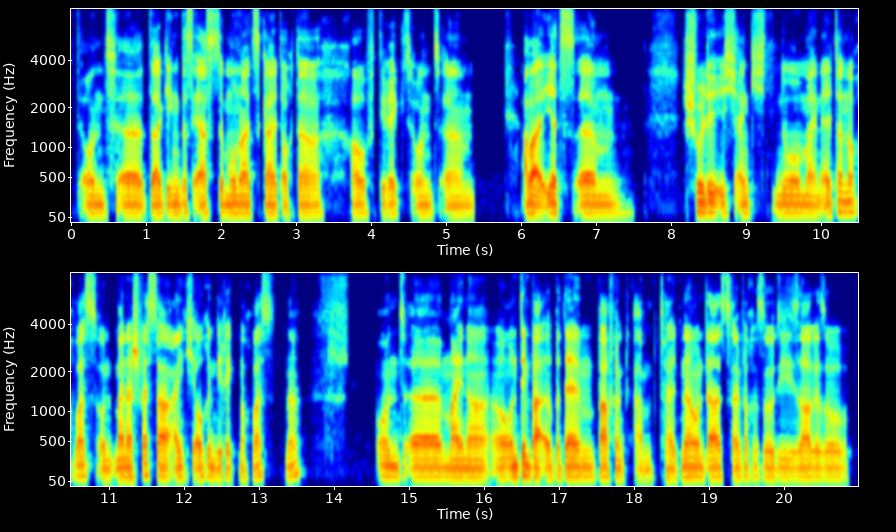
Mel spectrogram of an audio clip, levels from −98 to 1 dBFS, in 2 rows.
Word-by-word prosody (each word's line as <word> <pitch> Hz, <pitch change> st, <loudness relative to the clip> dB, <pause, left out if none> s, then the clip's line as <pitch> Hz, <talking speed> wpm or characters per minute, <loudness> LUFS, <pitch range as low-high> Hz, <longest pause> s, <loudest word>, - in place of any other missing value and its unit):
Und, 85 Hz, -2 st, -3 dB
äh, 85 Hz, 0 st, +2 dB
da 85 Hz, 0 st, +3 dB
ging 85 Hz, +2 st, -2 dB
das 85 Hz, -1 st, -2 dB
erste 90 Hz, 0 st, 0 dB
Monatsgehalt 90 Hz, -1 st, +1 dB
auch 85 Hz, -, -2 dB
da 85 Hz, +1 st, -1 dB, 0.4 s
rauf 90 Hz, +1 st, -2 dB
direkt 90 Hz, +1 st, -4 dB
und, 85 Hz, 0 st, -5 dB
ähm 80 Hz, +1 st, -3 dB, 0.6 s
aber 85 Hz, -, +7 dB
jetzt, 95 Hz, +4 st, +2 dB
ähm, 85 Hz, -1 st, 0 dB, 0.7 s
schulde 100 Hz, -1 st, +3 dB
ich 90 Hz, 0 st, -2 dB
eigentlich 85 Hz, 0 st, -4 dB
nur 90 Hz, 0 st, 0 dB
meinen 85 Hz, -3 st, -1 dB
Eltern 100 Hz, +3 st, 0 dB
noch 100 Hz, 0 st, -2 dB
was 100 Hz, 0 st, 0 dB
und 85 Hz, -2 st, -5 dB
meiner 90 Hz, 0 st, +3 dB
Schwester 105 Hz, -2 st, +2 dB
eigentlich 90 Hz, -1 st, -1 dB
auch 95 Hz, +3 st, +1 dB
indirekt 90 Hz, -2 st, -3 dB
noch 85 Hz, -1 st, -7 dB
was, 100 Hz, +5 st, -3 dB
ne? 100 Hz, +6 st, -3 dB, 1.0 s
Und, 95 Hz, -1 st, -1 dB
äh, 90 Hz, 0 st, +3 dB
meiner, 90 Hz, -2 st, +1 dB
äh -, -, -6 dB
und 95 Hz, +1 st, +2 dB
dem 105 Hz, -3 st, +5 dB
ba 95 Hz, -1 st, +5 dB
de 90 Hz, -, +1 dB
be 100 Hz, +3 st, -2 dB
dem 95 Hz, 0 st, +3 dB
BAföG-Amt 85 Hz, -3 st, -2 dB
halt, 85 Hz, 0 st, -3 dB
ne? 95 Hz, 0 st, +3 dB
Und 95 Hz, -1 st, 0 dB
da 90 Hz, 0 st, +4 dB
ist 95 Hz, -, -6 dB
einfach 90 Hz, +2 st, -2 dB
so 90 Hz, +1 st, -2 dB
die 90 Hz, 0 st, -5 dB
Sorge 90 Hz, +1 st, 0 dB
so, 90 Hz, -1 st, -4 dB
90 Hz, 155 wpm, -24 LUFS, 85-95 Hz, 1.0 s, aber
